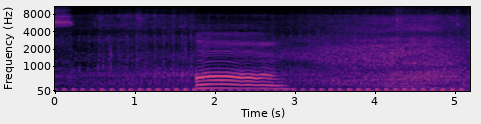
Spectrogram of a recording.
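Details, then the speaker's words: 2024 Yamaha Fazer 250 single-cylinder at 65,000 km, idling, with a steady tapping about three times a second over the exhaust beat. The owner, who rides hard and says the engine runs very hot, suspects the connecting-rod bearing; not confirmed. "como que se diz não tenho certeza mas eu creio que é o rolamento da biela cara"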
